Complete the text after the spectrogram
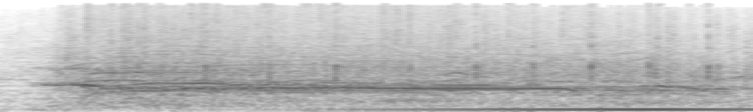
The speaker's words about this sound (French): c'est elle, applaudissez-la.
